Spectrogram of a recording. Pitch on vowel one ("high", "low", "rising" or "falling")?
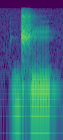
high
